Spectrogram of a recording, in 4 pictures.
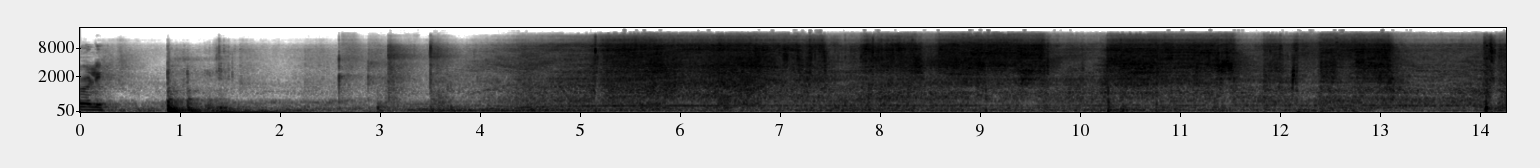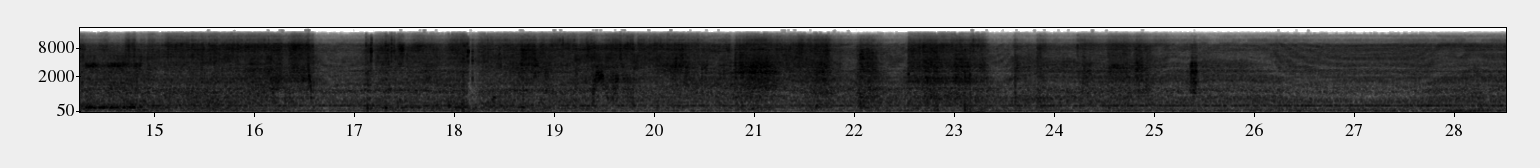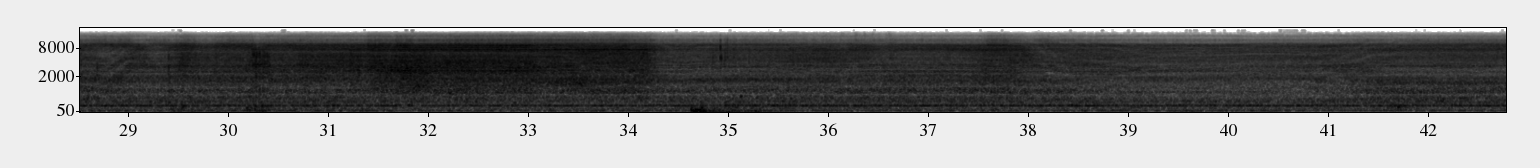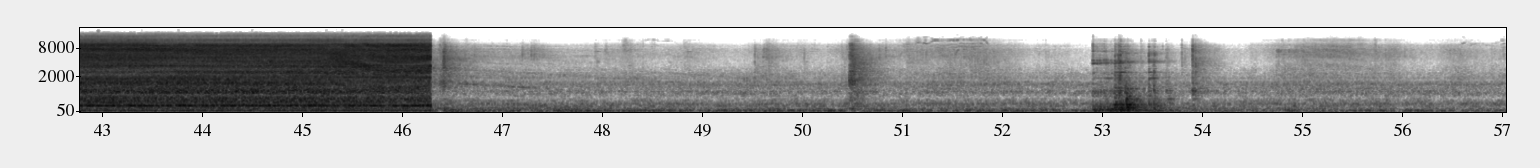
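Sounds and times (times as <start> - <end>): electric motor humming: 22.0 - 46.3.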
